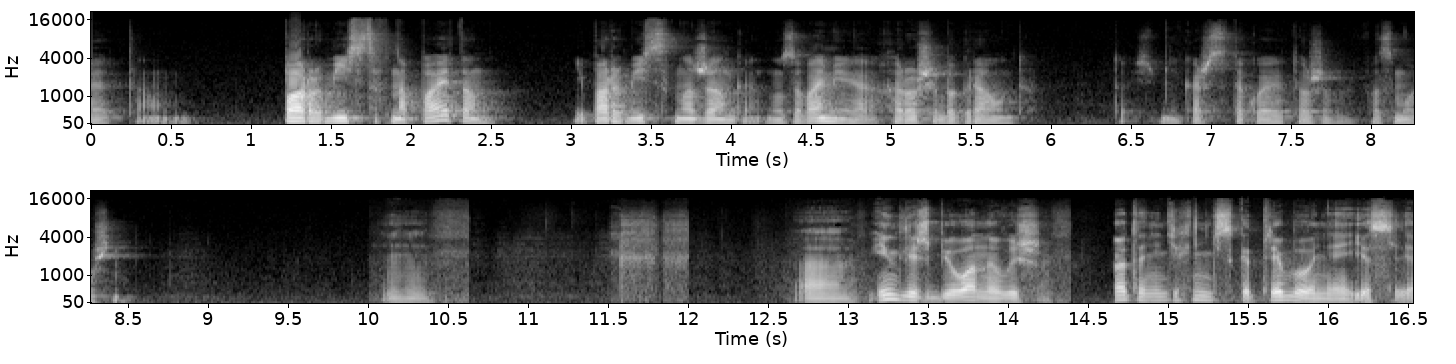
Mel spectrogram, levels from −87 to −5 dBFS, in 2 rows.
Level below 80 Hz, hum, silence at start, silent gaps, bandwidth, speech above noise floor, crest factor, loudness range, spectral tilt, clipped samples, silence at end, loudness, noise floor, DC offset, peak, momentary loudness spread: -58 dBFS; none; 0 s; none; 17.5 kHz; 40 dB; 24 dB; 17 LU; -4 dB/octave; under 0.1%; 0 s; -21 LUFS; -62 dBFS; under 0.1%; 0 dBFS; 21 LU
